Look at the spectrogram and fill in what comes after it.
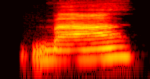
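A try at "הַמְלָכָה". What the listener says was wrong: No, it doesn't start with an M. It starts with a what? What's the new letter? Hey. holy hay. The holy hay.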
